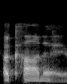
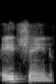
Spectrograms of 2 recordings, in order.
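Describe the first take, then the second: First: The middle consonant is a 'k' sound. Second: The middle consonant is a 'ch' sound. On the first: The speaker calls it wrong. "I was like saying like Akane or something" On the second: The speaker calls it right. "I also learned it's pronounced A-Chain from you"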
